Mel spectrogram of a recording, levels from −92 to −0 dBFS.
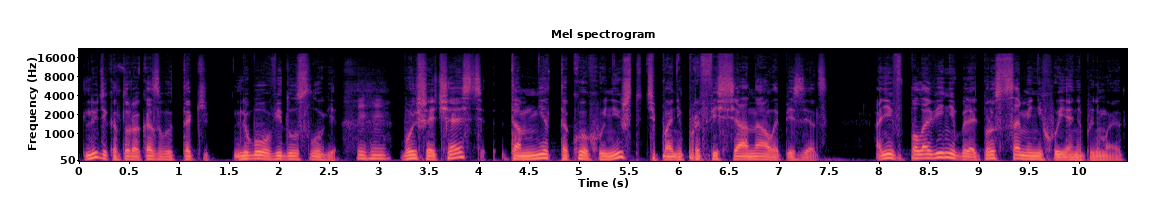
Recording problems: none

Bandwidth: 18.5 kHz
